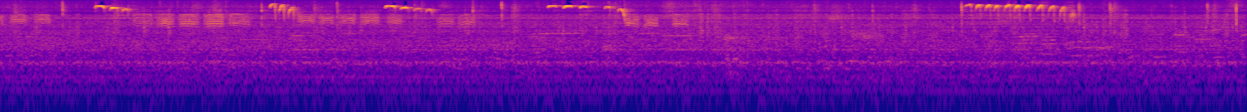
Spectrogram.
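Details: Chickadees give short bursts of thin, high, slurred notes every second or two, scolding a Merlin on a windy Christmas morning, with juncos joining in over steady wind rush.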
